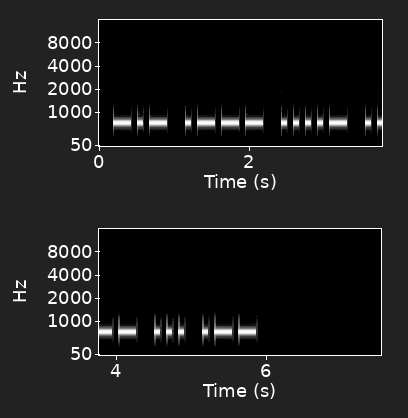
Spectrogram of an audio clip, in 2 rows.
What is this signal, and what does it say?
Morse code, heard as a keyed tone, about 15 wpm, 700 Hz. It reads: KJ4WSW
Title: USA Callsign DE Callsign - 6 Characters - 15wpm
